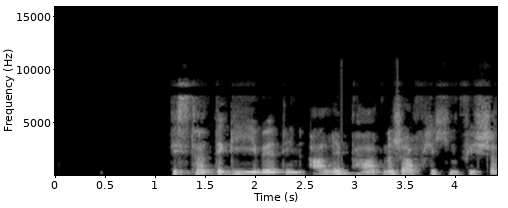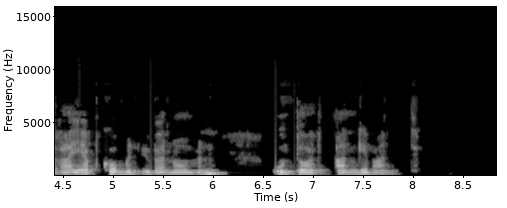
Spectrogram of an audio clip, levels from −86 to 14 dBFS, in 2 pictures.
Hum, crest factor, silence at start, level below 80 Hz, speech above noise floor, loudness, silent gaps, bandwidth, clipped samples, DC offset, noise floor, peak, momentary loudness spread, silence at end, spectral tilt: none; 18 dB; 1.15 s; -56 dBFS; over 73 dB; -17 LUFS; 6.51-6.60 s, 7.92-7.97 s; 9.2 kHz; under 0.1%; under 0.1%; under -90 dBFS; 0 dBFS; 8 LU; 0.8 s; -6 dB/octave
